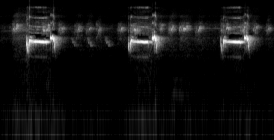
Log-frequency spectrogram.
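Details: Prenjak tamu, a prinia, in full energetic song suited to luring birds: three piercing whistled bursts, each ending in clicking notes, separated by thin high chips and brief silences.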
